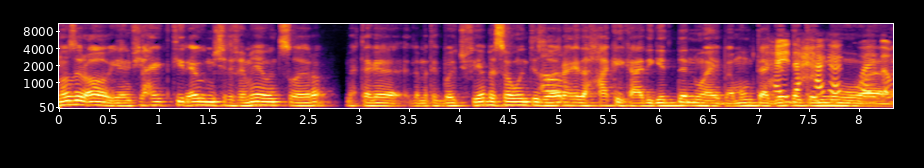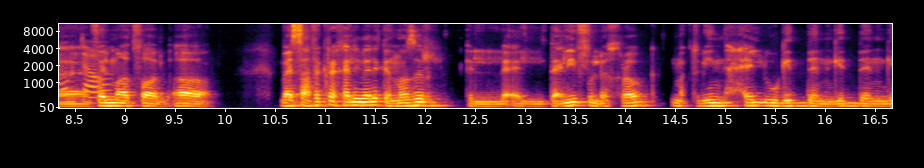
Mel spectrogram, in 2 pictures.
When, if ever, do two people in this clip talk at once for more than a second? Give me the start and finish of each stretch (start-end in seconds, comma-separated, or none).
7.0-8.9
